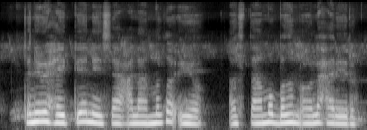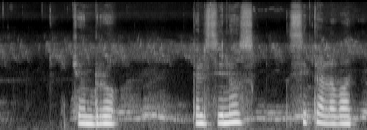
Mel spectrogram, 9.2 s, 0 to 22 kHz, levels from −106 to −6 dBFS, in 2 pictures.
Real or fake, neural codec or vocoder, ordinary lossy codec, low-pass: real; none; none; 19.8 kHz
